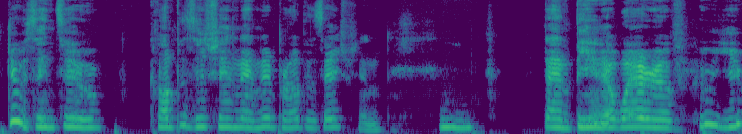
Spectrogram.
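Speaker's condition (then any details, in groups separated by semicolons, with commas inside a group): Cerebral palsy; mild left side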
